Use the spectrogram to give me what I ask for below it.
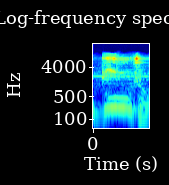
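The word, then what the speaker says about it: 蠙珠: 频诸呢，当然有的读音也把它读成宾珠啊，就是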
